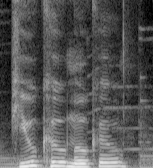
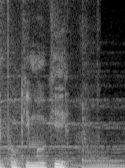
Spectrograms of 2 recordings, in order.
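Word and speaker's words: Pyukumuku: Puku Muku, I guess is how you pronounce it. I always say Pooky Mookie.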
